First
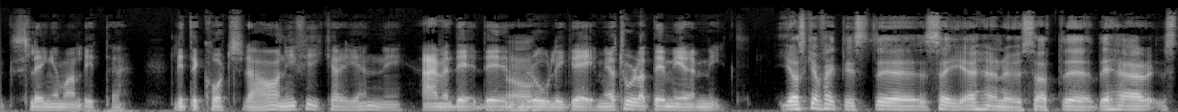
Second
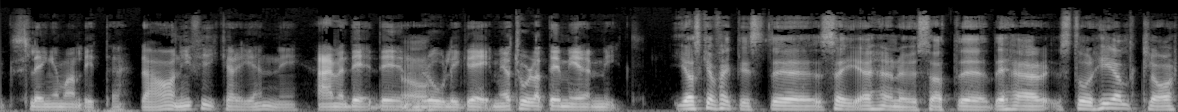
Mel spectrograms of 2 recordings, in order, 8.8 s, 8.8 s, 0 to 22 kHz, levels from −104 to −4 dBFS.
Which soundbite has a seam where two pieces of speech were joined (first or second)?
second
